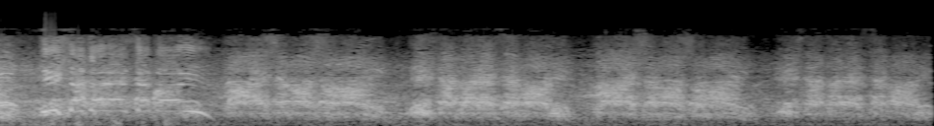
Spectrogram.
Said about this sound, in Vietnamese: Những người biểu tình đã hô vang các thông điệp chống tham nhũng, cáo buộc chính phủ che đậy tin tức này.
